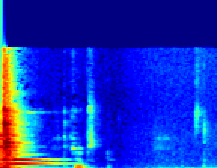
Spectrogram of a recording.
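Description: A single clang of a Levco cast iron skillet knocking against the stove as it is lifted and turned over, its metallic ring dying away within about half a second.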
